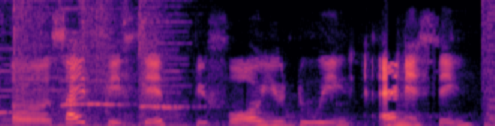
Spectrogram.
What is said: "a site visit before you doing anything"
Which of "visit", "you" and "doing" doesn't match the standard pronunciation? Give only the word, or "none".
visit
